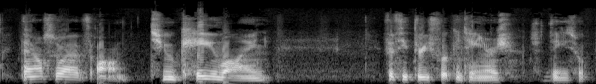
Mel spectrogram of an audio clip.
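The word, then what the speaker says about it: K-Line: out there myself included thought that this that this was pronounced klein but now it's it's k line it's there's there's a bit of a gap in between them but that's that's how you pronounce it at least i think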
